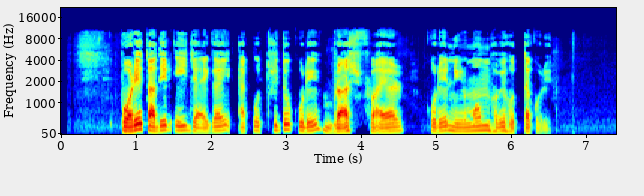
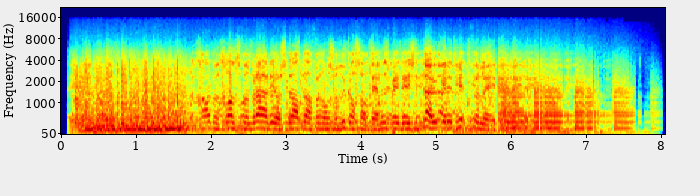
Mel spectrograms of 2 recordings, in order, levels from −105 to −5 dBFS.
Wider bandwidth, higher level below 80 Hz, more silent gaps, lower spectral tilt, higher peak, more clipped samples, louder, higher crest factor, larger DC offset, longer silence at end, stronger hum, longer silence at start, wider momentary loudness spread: first, 10.5 kHz vs 9 kHz; second, -68 dBFS vs -36 dBFS; neither; about the same, -5.5 dB/octave vs -6 dB/octave; about the same, -2 dBFS vs 0 dBFS; neither; second, -23 LUFS vs -15 LUFS; first, 22 dB vs 14 dB; neither; first, 0.95 s vs 0.1 s; neither; first, 0.8 s vs 0.1 s; first, 14 LU vs 7 LU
